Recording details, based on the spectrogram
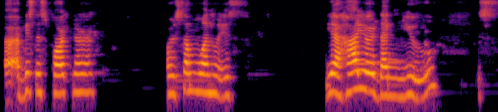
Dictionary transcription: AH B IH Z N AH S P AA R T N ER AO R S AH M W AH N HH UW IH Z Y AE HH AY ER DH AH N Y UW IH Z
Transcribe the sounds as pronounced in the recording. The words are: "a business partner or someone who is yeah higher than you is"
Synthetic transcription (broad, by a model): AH B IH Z N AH S P AA R T N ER AO R S AH M W AH N HH UW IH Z Y AE HH AY ER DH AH N Y UW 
